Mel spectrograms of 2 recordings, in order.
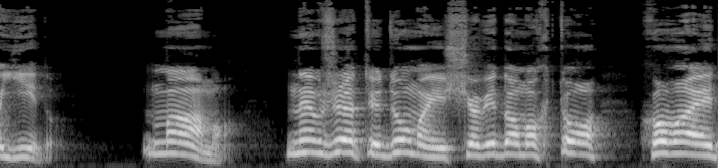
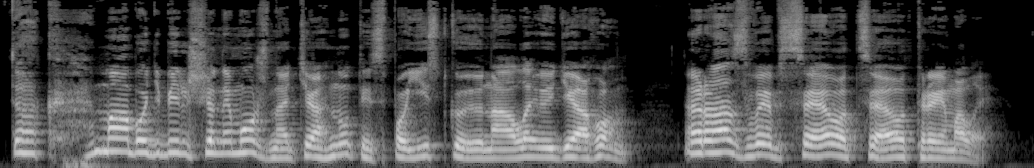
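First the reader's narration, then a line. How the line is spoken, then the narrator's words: Sighing. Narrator (Ukrainian): зітхнула місіс Візлі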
